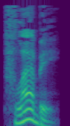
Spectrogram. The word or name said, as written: flabby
